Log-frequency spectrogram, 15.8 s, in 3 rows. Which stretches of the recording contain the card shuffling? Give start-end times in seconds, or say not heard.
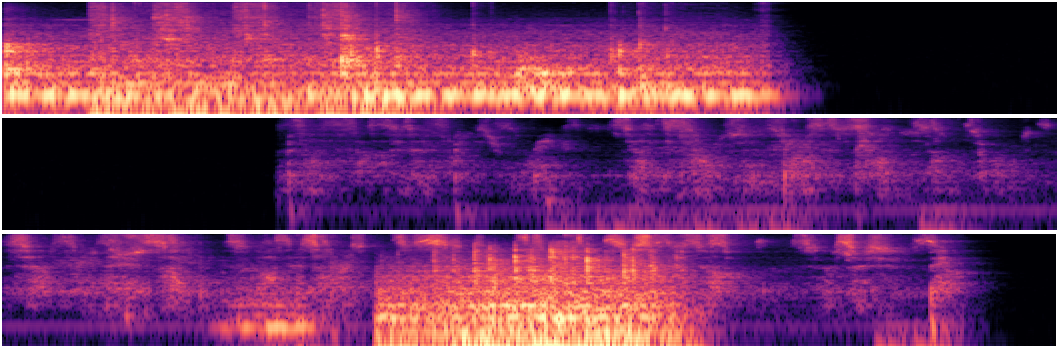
0.4-2.2.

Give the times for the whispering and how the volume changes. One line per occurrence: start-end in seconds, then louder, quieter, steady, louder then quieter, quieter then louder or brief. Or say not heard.
6.7-15.3 louder.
